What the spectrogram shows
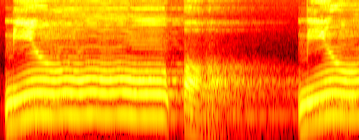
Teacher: kita samarkan bunyi nun sukun, siap masuk pada huruf qaf. Maka cara menyamarkannya, bibir kita siap-siap membunyikan huruf qaf. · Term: ikhfa hakiki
